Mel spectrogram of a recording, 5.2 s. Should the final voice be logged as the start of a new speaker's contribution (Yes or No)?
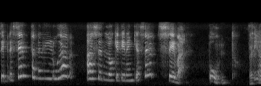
Yes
